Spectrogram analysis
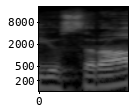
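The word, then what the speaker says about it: يسرا: നിർത്തുമ്പോൾ എന്ന് പറഞ്ഞിട്ടാണ് നിർത്തേണ്ടത് കാരണം ഫത്തഹ് തൻവീൻ ഉള്ള ഒരു പദത്തിൽ പാരായണം അവസാനിപ്പിക്കുമ്പോൾ ഫത്ഹ് ആക്കിയിട്ട് രണ്ടക്ഷരം നീട്ടുക അതുകൊണ്ട് യുസ്റാ എന്ന് പറഞ്ഞിട്ടാണ് പാരായണം അവിടെ നിർത്തേണ്ടത് അംറുല്ലാഹി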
